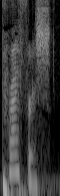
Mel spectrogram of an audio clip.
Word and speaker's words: preface: 对，朋友们，这个词啊，看着好像挺简单的，pre 加上一个脸部的这个 face 是吧？ – 嗯。 – 但它发音不一样，它要读成 preface。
